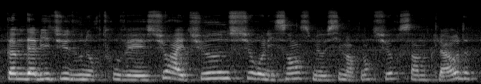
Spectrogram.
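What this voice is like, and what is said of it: French-accented English word. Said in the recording (French): “avec un petit accent frenchie, Frenchy”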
